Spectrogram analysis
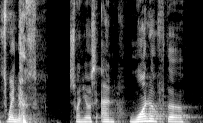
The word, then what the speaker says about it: Sueños: Sueños. Sueños, and one of the developments is called Los Sueños, right? Madam Chair, Commissioner Hamilton, that is correct. But the other 4 existing developments are all on Los Sueños Road.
